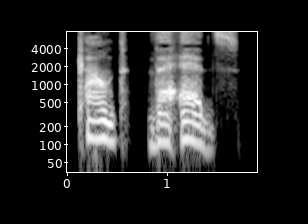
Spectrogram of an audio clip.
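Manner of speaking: low, raspy delivery. Reading a story aloud, a character claims his identity: low rasp. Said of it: "said Zaphod in a low rasp".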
